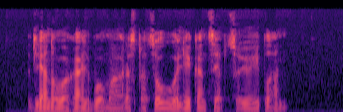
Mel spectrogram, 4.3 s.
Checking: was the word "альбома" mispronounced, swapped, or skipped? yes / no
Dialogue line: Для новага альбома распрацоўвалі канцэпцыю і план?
no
